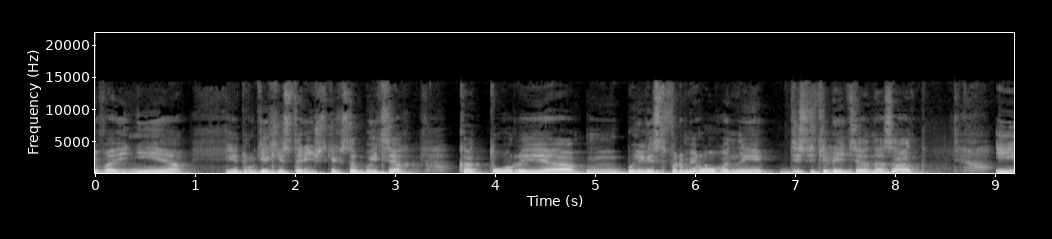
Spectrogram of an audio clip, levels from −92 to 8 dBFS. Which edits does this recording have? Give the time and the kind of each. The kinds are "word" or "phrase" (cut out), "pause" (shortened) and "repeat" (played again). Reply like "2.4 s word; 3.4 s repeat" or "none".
none

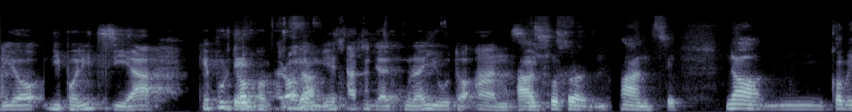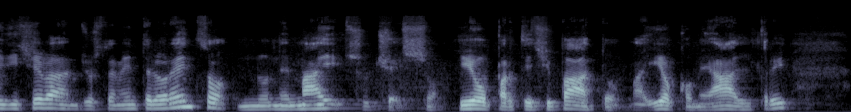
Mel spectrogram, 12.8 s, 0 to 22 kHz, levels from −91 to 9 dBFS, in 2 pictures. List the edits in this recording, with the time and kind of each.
none

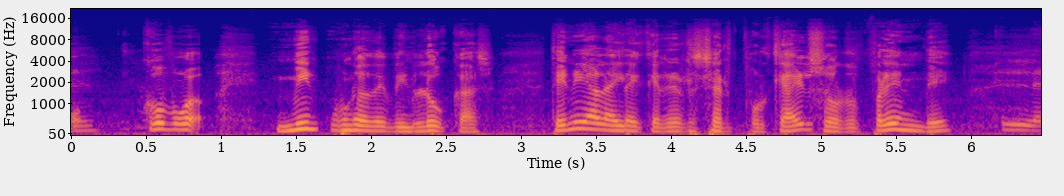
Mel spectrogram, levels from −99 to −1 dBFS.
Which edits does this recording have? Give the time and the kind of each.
1.6 s word; 2.3 s word; 3.7 s word; 4.4 s word; 4.9 s word

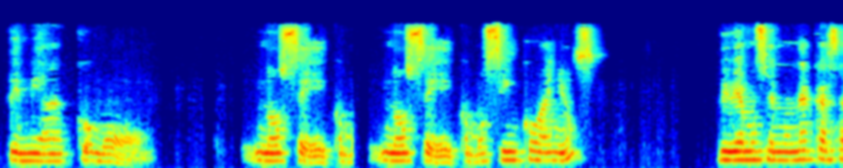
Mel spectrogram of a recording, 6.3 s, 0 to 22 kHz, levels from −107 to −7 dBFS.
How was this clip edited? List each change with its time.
2.6 s repeat

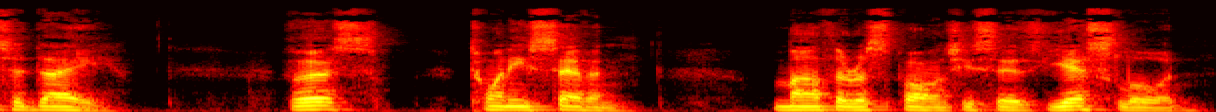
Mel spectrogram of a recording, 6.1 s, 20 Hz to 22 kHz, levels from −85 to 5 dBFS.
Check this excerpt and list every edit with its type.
none

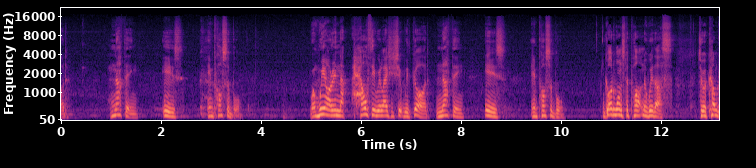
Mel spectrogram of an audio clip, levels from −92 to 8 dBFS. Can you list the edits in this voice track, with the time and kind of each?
7.4 s pause

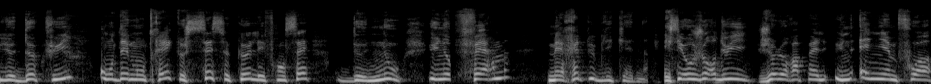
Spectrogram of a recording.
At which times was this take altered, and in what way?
3.3 s word; 4.5 s word; 6.8 s word

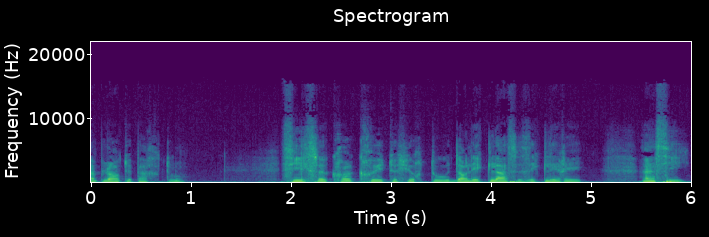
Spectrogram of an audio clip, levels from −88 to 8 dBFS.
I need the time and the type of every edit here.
none

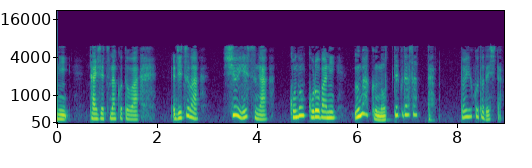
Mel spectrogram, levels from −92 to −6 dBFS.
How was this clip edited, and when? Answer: 3.0 s pause; 4.3 s pause

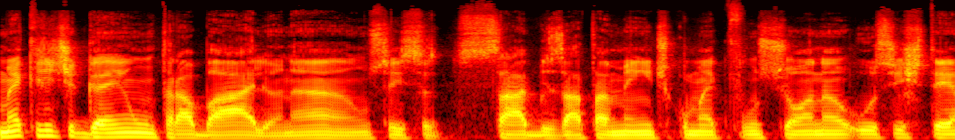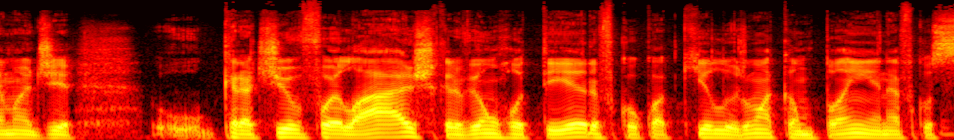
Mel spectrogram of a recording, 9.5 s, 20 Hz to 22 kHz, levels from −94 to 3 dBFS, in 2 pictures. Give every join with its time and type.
4.3 s word; 8.5 s word

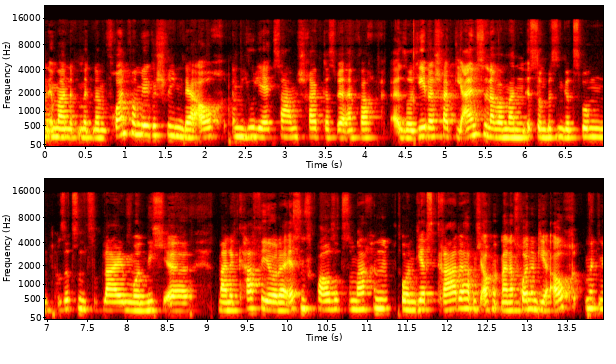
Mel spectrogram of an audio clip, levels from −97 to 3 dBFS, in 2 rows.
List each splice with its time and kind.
none

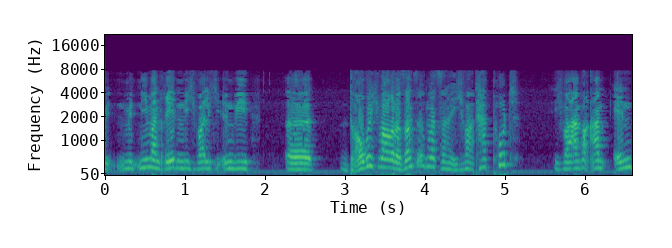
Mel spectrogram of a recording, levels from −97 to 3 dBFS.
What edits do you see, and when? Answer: 1.9 s pause; 4.2 s word; 4.6 s word

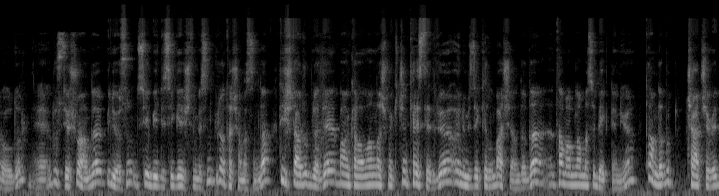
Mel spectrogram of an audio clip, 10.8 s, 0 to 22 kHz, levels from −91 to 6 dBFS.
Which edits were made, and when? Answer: 4.1 s pause; 9.6 s pause

